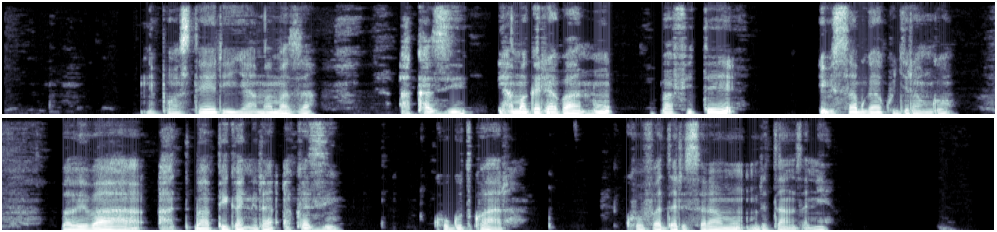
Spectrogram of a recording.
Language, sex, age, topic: Kinyarwanda, male, 18-24, government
